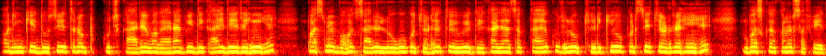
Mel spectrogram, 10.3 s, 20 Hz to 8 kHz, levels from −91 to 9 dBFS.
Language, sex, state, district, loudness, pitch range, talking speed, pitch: Hindi, male, West Bengal, Jhargram, -17 LUFS, 180-195 Hz, 215 wpm, 185 Hz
